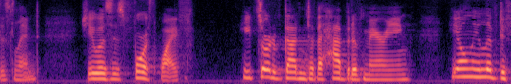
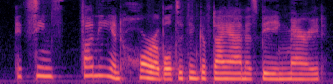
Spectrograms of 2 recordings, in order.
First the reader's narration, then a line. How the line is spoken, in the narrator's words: sighed Anne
